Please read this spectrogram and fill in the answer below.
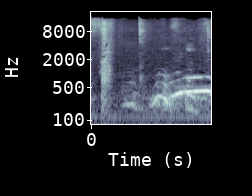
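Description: A person's wordless, drawn-out vocal exclamation that rises in pitch and is held for about a second, starting a little past the middle.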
